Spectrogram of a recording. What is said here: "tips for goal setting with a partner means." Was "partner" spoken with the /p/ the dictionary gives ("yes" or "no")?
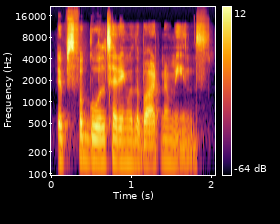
no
